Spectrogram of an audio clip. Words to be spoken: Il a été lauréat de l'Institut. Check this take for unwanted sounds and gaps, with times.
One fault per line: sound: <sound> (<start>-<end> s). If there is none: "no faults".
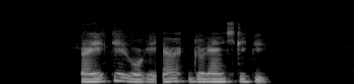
sound: dropout (1.6-1.6 s)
